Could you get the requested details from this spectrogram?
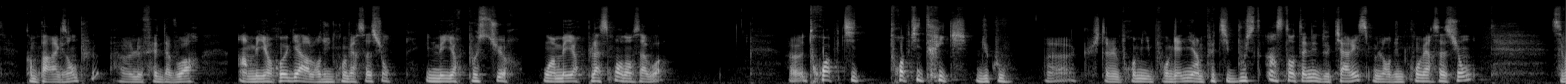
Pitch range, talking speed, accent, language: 135-175 Hz, 180 wpm, French, French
